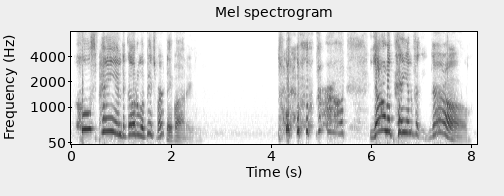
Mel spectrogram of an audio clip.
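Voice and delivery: cackling disbelief at the bill; shrieking with laughter at the idea; incredulous outburst. Real, not acted. Outraged over birthday party.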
